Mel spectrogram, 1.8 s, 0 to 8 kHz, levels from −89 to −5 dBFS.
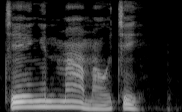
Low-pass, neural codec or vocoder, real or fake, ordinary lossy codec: none; none; real; none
